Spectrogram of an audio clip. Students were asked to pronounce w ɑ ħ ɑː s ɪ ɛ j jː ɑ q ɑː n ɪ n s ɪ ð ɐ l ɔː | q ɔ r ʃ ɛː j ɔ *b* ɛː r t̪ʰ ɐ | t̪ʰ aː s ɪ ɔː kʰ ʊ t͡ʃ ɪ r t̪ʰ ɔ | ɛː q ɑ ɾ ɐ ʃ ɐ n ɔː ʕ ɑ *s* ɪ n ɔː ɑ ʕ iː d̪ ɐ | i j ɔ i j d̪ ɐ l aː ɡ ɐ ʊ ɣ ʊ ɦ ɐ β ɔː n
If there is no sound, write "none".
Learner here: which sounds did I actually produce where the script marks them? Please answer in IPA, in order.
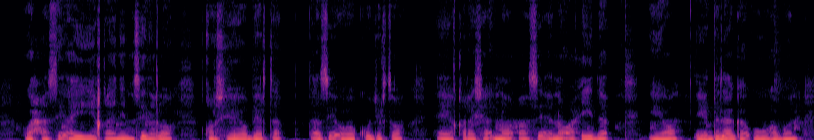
b, s

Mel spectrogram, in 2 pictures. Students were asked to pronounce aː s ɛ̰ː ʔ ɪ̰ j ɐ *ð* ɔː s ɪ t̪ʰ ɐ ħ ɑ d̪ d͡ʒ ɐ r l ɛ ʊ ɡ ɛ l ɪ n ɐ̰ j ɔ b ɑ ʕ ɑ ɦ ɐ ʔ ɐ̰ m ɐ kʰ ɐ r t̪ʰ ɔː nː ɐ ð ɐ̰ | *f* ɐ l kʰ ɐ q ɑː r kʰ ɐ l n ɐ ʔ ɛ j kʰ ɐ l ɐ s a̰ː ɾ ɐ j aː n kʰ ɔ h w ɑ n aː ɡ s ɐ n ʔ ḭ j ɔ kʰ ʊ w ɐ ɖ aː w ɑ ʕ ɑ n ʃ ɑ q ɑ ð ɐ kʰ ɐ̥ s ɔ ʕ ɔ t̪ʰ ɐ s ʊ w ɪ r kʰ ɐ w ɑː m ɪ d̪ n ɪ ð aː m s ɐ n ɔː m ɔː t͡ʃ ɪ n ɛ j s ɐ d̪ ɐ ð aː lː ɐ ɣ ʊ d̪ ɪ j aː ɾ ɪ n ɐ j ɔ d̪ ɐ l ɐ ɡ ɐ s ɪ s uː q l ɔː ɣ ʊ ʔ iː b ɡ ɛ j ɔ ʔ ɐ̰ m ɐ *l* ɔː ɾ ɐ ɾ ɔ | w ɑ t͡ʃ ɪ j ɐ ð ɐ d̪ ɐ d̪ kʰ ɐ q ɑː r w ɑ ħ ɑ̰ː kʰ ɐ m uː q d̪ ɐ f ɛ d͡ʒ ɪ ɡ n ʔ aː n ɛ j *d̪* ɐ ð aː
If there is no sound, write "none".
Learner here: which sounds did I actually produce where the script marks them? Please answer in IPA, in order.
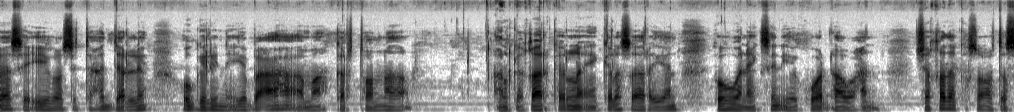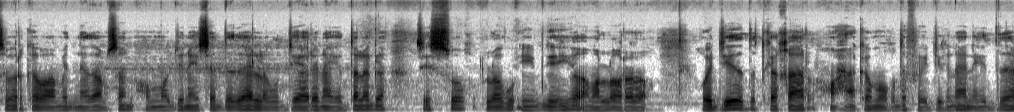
ɣ, h, l, d̪

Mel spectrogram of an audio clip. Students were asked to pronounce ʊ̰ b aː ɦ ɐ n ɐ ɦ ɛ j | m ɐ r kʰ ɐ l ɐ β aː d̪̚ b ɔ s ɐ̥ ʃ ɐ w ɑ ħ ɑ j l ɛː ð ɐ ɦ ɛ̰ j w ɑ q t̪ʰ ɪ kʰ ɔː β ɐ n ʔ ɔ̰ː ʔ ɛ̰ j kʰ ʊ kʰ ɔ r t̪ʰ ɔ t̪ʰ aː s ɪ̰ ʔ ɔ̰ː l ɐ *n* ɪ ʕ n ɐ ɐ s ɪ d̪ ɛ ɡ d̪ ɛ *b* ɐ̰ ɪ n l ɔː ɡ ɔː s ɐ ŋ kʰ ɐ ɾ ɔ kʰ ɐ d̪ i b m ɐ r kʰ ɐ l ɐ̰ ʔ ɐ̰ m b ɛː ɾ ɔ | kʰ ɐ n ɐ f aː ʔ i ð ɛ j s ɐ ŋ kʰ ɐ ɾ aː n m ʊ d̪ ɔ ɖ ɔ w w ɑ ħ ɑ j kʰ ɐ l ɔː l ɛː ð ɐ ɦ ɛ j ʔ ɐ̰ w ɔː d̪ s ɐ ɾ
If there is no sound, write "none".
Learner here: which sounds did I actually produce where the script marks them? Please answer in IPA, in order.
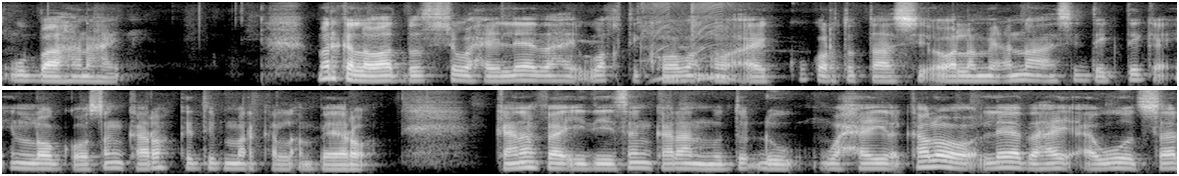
m, ɡ

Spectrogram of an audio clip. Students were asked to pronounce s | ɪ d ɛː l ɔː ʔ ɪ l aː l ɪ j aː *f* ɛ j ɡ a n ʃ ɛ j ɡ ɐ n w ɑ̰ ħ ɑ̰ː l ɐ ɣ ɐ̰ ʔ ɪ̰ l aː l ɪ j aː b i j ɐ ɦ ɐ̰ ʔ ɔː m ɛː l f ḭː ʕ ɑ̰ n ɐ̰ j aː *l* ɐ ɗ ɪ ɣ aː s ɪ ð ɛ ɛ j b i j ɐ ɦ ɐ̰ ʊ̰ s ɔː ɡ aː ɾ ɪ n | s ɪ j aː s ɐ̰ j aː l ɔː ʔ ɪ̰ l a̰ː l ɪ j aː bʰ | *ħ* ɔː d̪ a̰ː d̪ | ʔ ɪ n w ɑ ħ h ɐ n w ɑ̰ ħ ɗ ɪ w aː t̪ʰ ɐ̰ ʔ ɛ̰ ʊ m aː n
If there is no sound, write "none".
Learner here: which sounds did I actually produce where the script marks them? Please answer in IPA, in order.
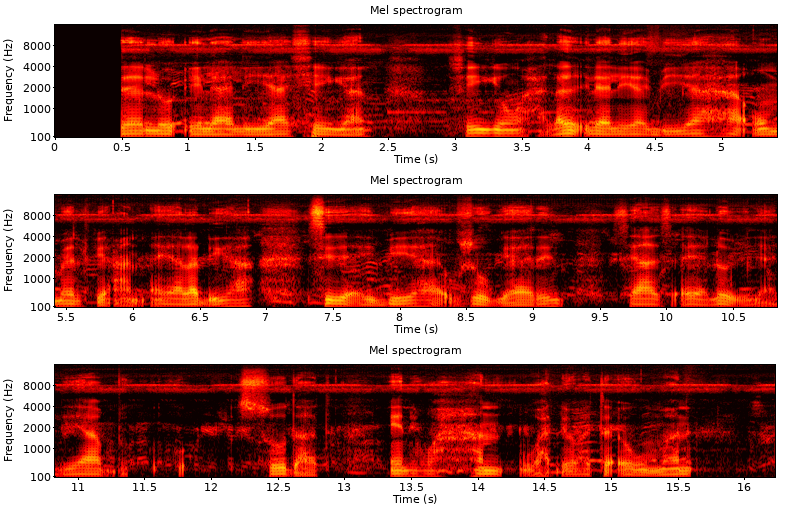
ʃ, l, s

